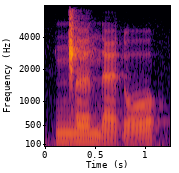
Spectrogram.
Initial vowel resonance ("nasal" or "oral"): oral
